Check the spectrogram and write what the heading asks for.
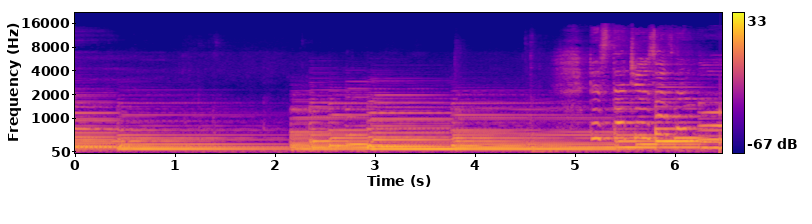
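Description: Electronic keyboard playing a slow piano accompaniment in sustained chords; one chord fades away and a new one is struck about two seconds in.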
